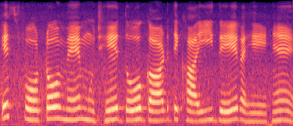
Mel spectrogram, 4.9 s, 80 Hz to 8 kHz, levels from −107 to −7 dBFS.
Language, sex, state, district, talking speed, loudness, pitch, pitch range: Hindi, female, Madhya Pradesh, Katni, 120 wpm, -17 LUFS, 230 Hz, 220-250 Hz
